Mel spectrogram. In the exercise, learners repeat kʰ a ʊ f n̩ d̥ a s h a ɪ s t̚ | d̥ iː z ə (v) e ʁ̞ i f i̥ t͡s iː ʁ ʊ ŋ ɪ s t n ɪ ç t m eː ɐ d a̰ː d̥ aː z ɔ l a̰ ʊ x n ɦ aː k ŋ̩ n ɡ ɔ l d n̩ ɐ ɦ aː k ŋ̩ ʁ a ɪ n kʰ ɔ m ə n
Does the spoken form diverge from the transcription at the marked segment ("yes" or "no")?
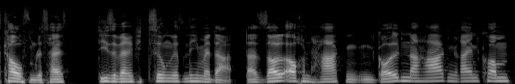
no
